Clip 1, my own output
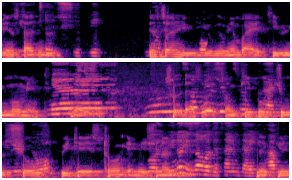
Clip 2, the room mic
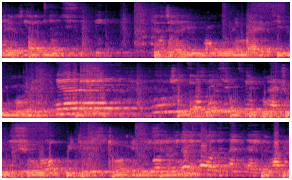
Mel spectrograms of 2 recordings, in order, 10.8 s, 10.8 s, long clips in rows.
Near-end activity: none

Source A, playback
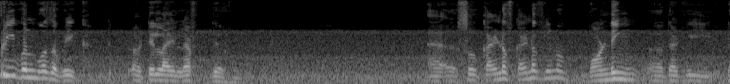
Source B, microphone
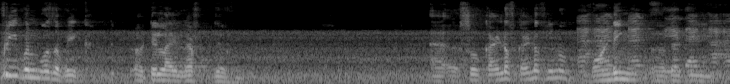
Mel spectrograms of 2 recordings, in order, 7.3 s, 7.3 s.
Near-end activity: present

